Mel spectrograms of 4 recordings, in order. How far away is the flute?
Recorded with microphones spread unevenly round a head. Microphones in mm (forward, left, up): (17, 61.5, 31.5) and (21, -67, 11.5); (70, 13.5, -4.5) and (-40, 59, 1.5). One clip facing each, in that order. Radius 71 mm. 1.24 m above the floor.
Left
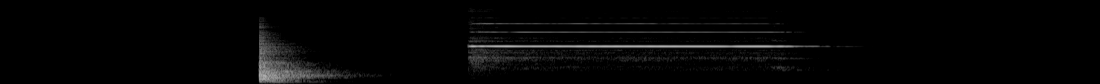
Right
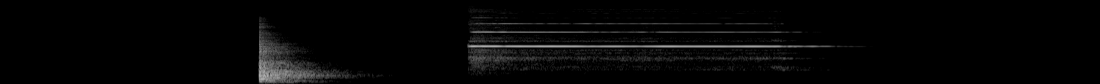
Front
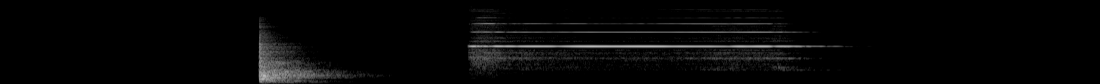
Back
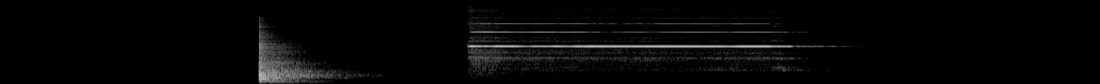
About 0.7 m.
